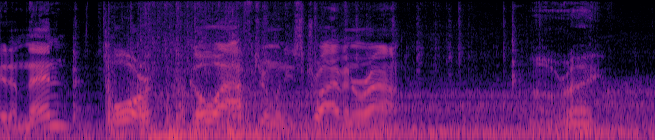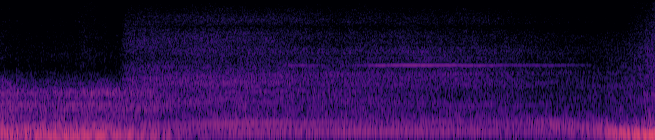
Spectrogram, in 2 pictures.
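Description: A van engine hums as it drives along a street.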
